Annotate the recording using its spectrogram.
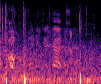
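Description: A football being kicked on artificial turf: two dull thuds about a second apart, among players' shouts.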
